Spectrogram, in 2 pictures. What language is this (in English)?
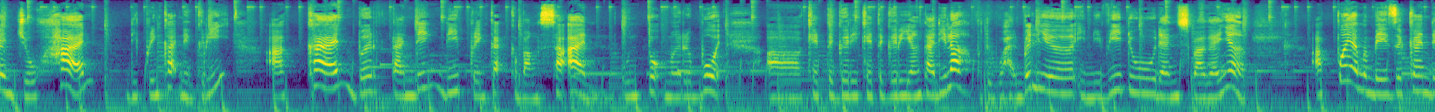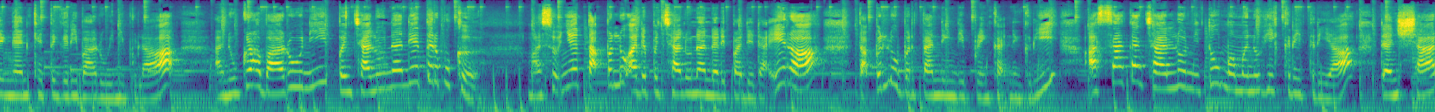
Malay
